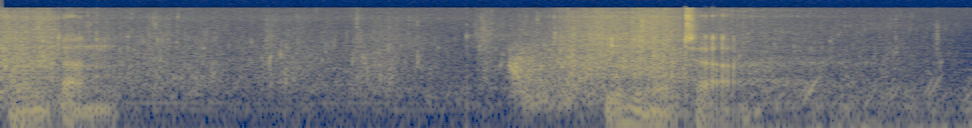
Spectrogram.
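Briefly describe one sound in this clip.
Water splashes as a swimmer surfaces and dives back under.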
